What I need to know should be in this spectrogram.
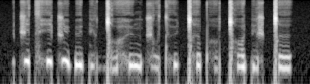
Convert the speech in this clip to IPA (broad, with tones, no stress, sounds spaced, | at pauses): t͡ʃ ɪ˦ t͡sʰ ɪ˦ t͡ʃ y˦ ʔ ʉ˦ pʲ o̤˦ ɡ͡ǀ ɔ˨ h ʉ˦˨ ŋ t͡ʃ o̤˦˨ tʰ ʉ˦ ǀʰ ə˦ pʰ ɔ̤˨ ǀʰ ɔ˦ pʲ ɔ˨ ʃ ǀ ə˦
